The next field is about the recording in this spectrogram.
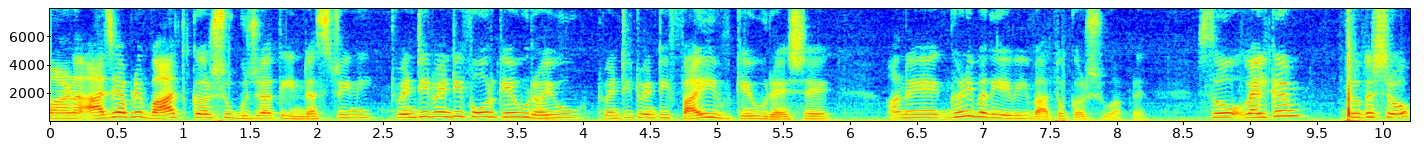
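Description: Very wide pitch swings and big swings in loudness mark this voice with a Hindi accent. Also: woman, high pitch for a woman. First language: Hindi (speaking Gujarati). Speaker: film actress presenting the show. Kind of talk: interview host.

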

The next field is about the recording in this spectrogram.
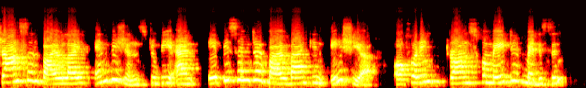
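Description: Through audible room echo over a quiet background, a woman speaks at a high pitch. Her pace is fairly slow. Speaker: show host. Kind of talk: interview show introduction. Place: home room. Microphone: webcam.

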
